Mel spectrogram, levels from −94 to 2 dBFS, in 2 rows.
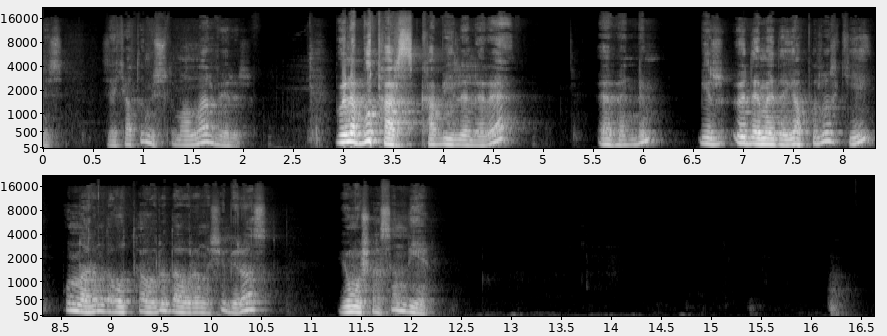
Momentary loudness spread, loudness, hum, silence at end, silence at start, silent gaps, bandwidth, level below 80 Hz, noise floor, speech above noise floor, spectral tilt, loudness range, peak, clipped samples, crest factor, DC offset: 20 LU; -19 LUFS; none; 4.45 s; 0 s; none; 18.5 kHz; -58 dBFS; -85 dBFS; 67 dB; -6 dB/octave; 9 LU; 0 dBFS; under 0.1%; 20 dB; under 0.1%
